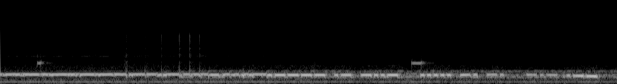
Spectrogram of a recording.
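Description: A Morse code (CW) signal heard through an Icom IC-705 transceiver's speaker: a single tone around 500 Hz, almost unbroken for the first three seconds and then keyed into dits and dahs, while the receiver's narrow filter is widened from 50 Hz to 350 Hz and the surrounding band noise grows near the end. Two short higher beeps, one near the start and one about four seconds in, and a quick run of clicks in the second second.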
